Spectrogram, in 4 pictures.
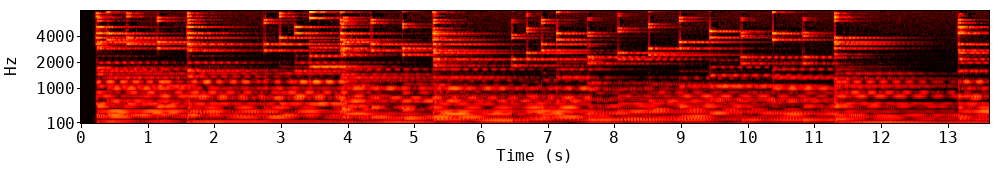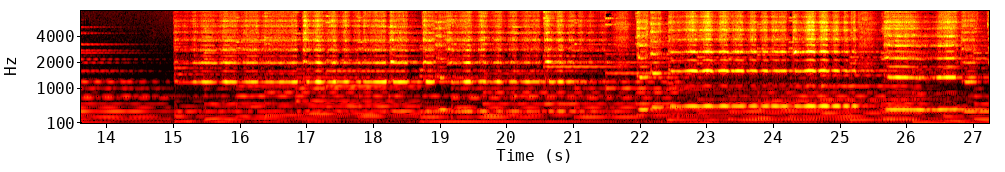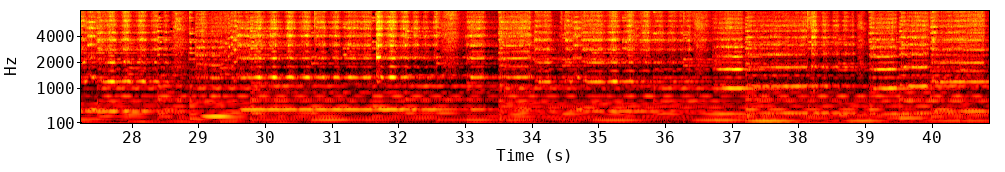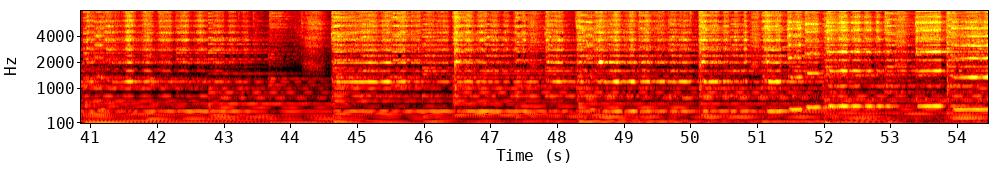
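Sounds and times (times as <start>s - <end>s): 
flute: 0.2s - 54.4s.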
